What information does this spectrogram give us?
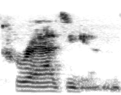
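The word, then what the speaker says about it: Kharrazian: I would say it actually is Carzian.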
